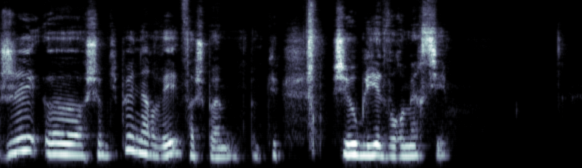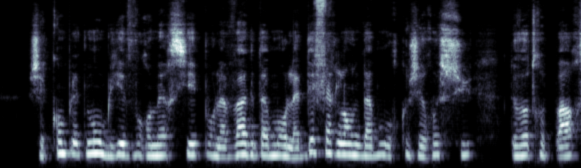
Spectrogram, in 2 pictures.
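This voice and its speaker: A woman at medium pitch, somewhat breathy, with fairly even intonation, a moderate pace, long and frequent pauses, big swings in loudness, and a very clean recording with a silent background. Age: 60s. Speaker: budgeting vlogger. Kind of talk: casual vlog talk to viewers. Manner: hesitant, many fillers.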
